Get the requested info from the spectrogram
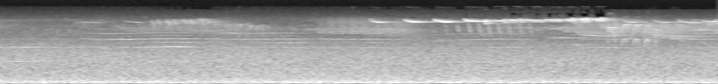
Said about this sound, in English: Hear that? That harsh cry? It's a peregrine falcon.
